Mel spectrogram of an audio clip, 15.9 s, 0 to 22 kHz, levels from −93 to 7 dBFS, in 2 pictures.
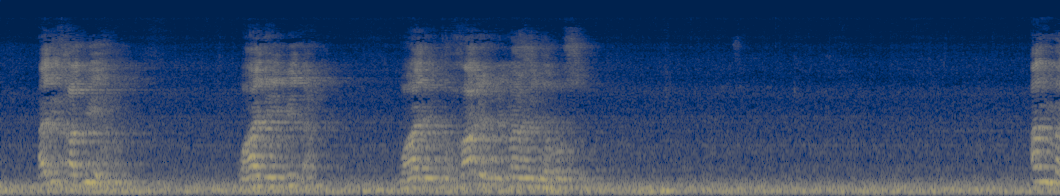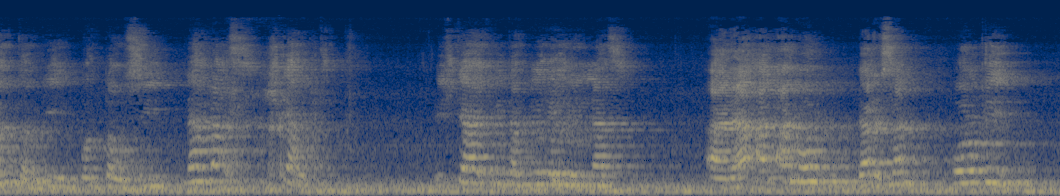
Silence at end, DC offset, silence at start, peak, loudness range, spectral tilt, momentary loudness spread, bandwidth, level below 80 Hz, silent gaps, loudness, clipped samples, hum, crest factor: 0 s; under 0.1%; 0 s; -12 dBFS; 6 LU; -5.5 dB/octave; 10 LU; 15.5 kHz; -52 dBFS; none; -29 LUFS; under 0.1%; none; 16 dB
